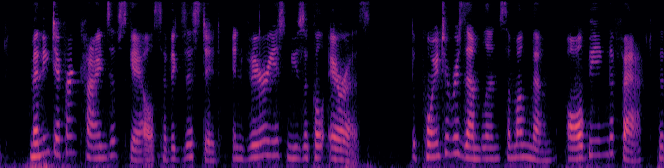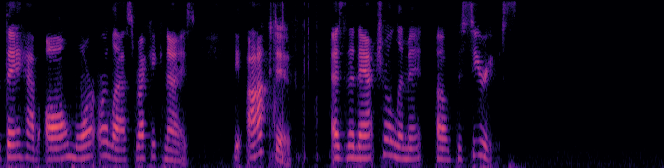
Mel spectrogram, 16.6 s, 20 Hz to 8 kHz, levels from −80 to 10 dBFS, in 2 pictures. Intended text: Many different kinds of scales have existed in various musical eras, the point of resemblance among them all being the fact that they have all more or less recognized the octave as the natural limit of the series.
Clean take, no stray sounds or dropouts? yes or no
yes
